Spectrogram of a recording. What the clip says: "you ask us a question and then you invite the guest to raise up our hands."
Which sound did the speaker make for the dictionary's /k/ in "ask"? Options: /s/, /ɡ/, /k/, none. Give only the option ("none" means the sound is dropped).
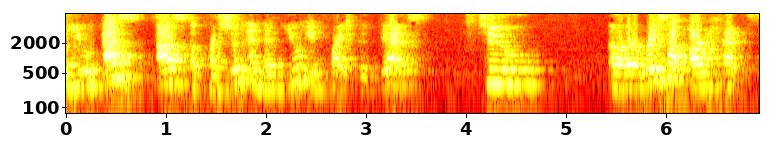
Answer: none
